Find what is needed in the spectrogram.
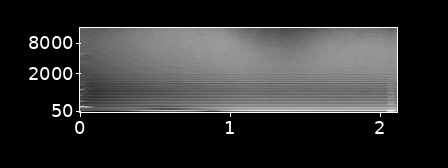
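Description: A held low synthesizer tone passing through the Doepfer A-106-6 XP filter in three-pole all-pass mode, sounding as a phase shift. The filter frequency is turned down, so a notch sweeps slowly through the low harmonics. The tone swells in level over the first second and then holds steady.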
